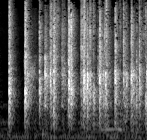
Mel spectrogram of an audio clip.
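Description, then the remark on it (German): Brief, sparse audience applause for a question about living in a computer game: a small group clapping unevenly in quick, sharp claps for about two seconds, with no cheering or voices. “Äh, dann äh, euer Applaus für die Frage, wenn ihr in einem Computerspiel leben müsstet.”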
